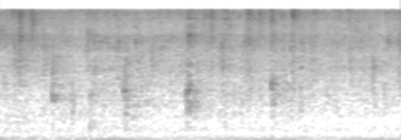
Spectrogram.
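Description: Egg frying gently in olive oil in a pan: a faint sizzle with a few small, scattered crackling ticks.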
